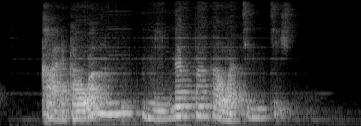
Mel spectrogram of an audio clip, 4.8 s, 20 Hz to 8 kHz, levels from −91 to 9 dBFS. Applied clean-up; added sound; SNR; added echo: neural separator model SepFormer DNS4.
